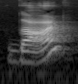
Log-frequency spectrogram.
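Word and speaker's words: guard: The letter you इज not pronounced when it comes after ji and before A vowel in a word. देखिए यदि जो है यू जी के बाद आए और यू किसी वोवेल के पहले हो, उस कंडीशन में हमें यू को साइलेंट रखना है। देखिए तब क्या हो जाएगा, ये गाइड, गेस्ट, गार्ड, गेस, इस तरीके से हो जाएगा। हमने यू को कहीं पर भी नहीं पढ़ा।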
